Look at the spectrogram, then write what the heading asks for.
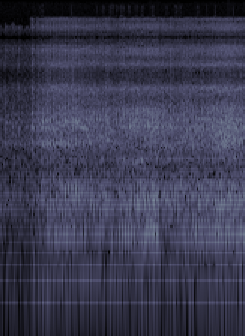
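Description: A large motorcycle's engine runs in city traffic as a steady, low rumbling drone mixed with road and wind noise, continuous and fairly loud throughout.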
